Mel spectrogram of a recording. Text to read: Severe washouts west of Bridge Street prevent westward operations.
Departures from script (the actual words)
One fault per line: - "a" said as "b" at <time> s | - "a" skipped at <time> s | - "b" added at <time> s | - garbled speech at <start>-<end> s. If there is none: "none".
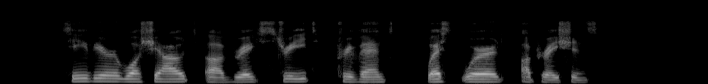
- "west" skipped at 2.0 s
